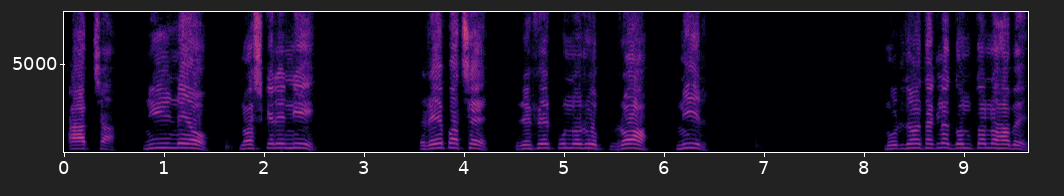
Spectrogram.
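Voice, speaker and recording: A man's voice: very high voice, steady tone, slow, long pauses, darkish tone, no echo, clean studio sound. A man who is unwell teaches Bengali spelling and pronunciation in a live online class, reading out viewer comments and patiently repeating words to drill them.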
